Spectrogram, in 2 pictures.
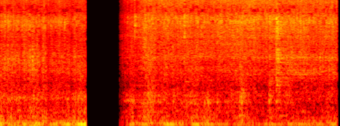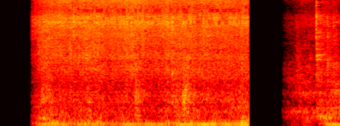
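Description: Onion, ginger, garlic and green chilli sizzle and crackle steadily in hot oil in a pan, with stirring scrapes, broken by a few brief gaps of silence.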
